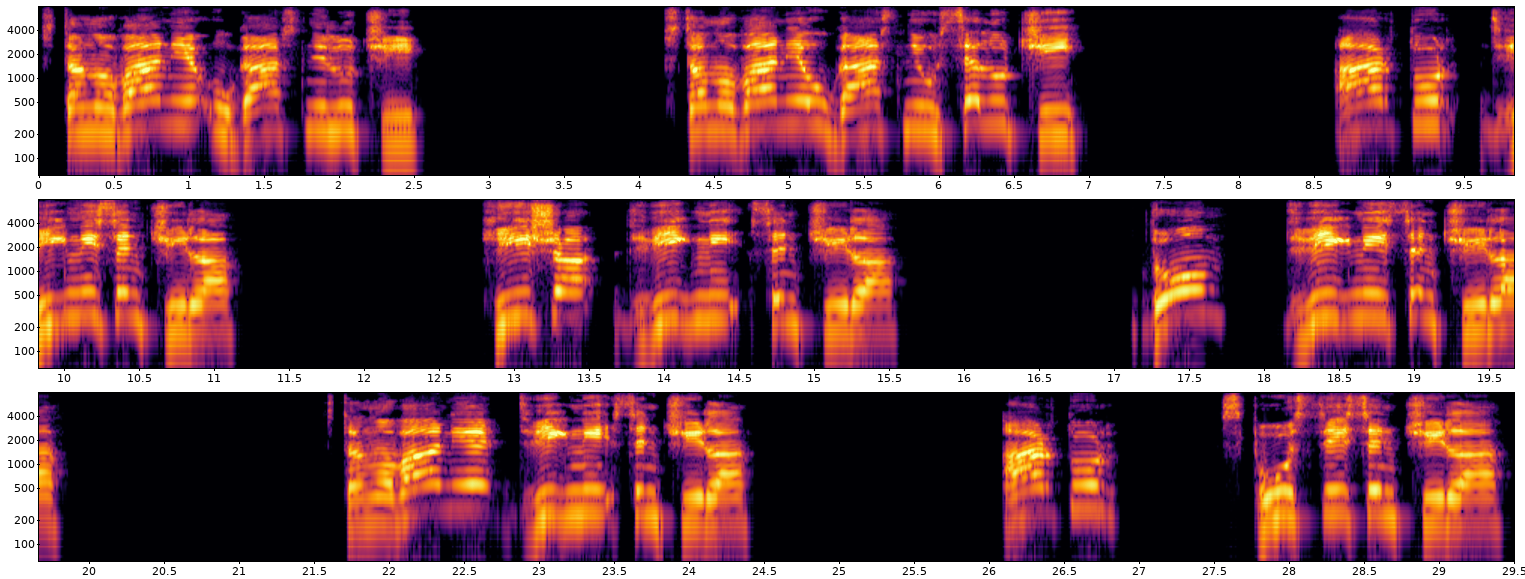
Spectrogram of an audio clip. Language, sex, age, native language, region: Slovenian, male, 60+, Slovenian, Abroad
